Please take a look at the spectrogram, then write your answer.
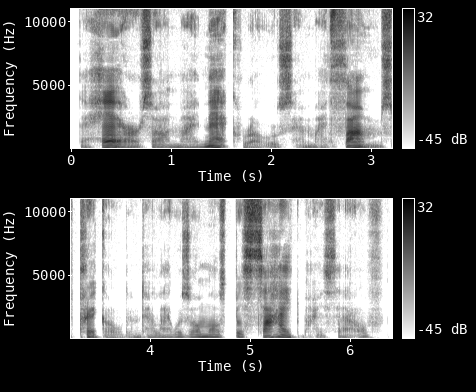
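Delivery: ordinary delivery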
